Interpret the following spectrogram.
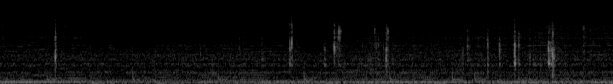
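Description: Faint steady low hum, with a handful of short, sharp light clicks scattered irregularly through it.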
